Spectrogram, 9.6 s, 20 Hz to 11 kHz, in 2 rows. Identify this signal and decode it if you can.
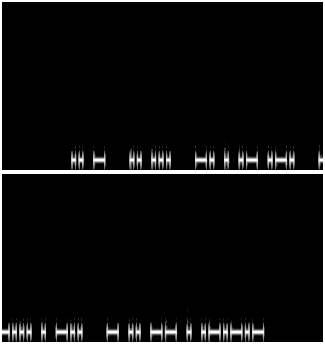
Morse code, heard as a keyed tone, about 22 wpm, 700 Hz. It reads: IT IS NEAR BED TIME.
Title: Sentences from Top 1000 Words - Review Part 1 - 22wpm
